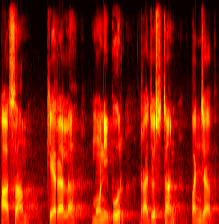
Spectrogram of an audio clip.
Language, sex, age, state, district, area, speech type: Bengali, male, 18-30, West Bengal, Purulia, urban, spontaneous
